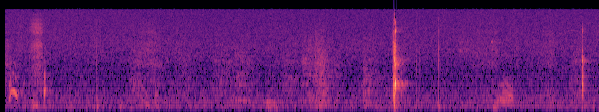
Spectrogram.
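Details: Hiccups: quiet, soft breathing sounds broken by a few sharp hiccup-like jerks, one louder than the rest.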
